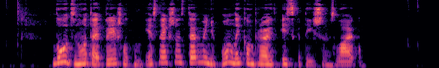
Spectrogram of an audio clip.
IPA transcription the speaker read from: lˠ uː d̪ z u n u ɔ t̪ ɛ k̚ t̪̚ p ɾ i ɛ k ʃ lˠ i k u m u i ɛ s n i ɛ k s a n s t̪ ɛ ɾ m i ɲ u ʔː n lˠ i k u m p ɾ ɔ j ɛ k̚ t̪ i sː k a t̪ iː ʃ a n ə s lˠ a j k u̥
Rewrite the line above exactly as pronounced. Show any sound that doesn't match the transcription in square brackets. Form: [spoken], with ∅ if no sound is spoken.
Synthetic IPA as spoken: lˠ uː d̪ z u n u ɔ t̪ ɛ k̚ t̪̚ p ɾ i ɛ k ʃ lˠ i k u m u i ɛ s n i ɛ k [ʃ] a n s t̪ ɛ ɾ m i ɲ u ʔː n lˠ i k u m p ɾ ɔ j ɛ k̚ t̪ i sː k a t̪ iː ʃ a n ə s lˠ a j k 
